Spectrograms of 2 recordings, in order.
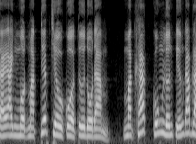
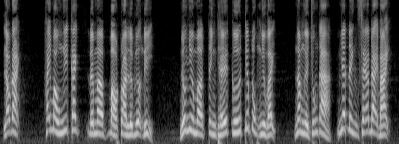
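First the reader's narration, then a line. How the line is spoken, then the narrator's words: Loud. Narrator (Vietnamese): lớn tiếng nói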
